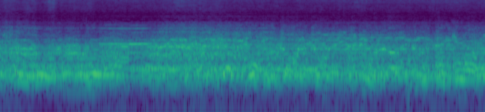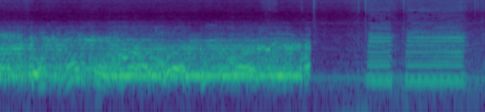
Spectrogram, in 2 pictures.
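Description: Uniden Grant XL CB radio receiving a crowded channel: many stations transmitting at once, a jumble of overlapping voices and wavering whistles. About ten seconds in it drops away, and a short steady electronic tone sounds twice before the end.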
